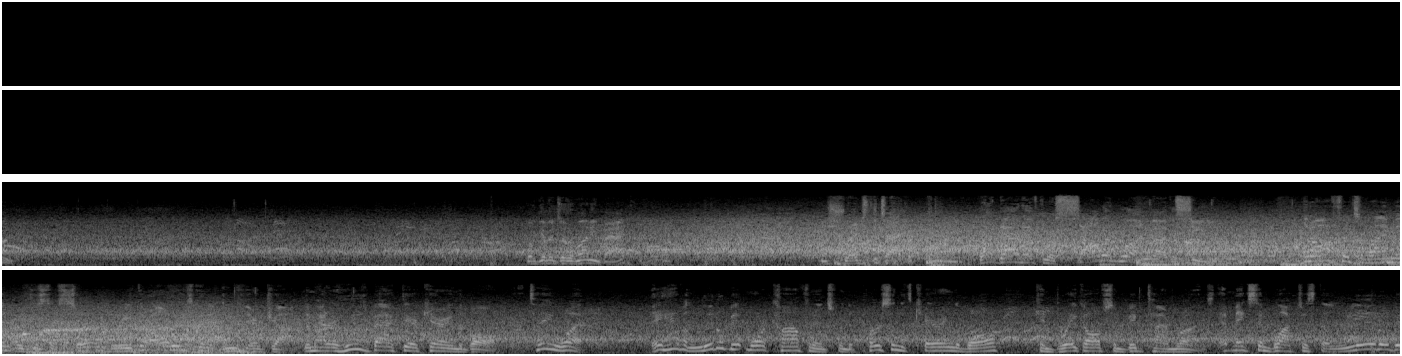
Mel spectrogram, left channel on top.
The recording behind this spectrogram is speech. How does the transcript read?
We'll give it to the running back. He shreds the tackle. Brought down after a solid run by the senior. You know, offensive linemen are just a certain breed. They're always going to do their job, no matter who's back there carrying the ball. I'll tell you what, they have a little bit more confidence when the person that's carrying the ball can break off some big-time runs. That makes them block just a little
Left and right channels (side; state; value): left; silent; 57 dB below the other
